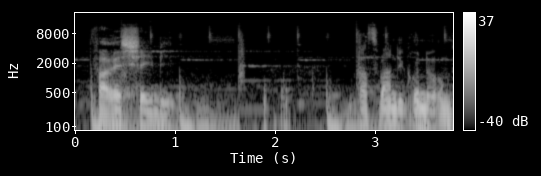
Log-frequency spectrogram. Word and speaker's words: Farès Chaibi: Sag uns doch zu Beginn einmal, wie wird dein Name richtig ausgesprochen? Faris Chaibi.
